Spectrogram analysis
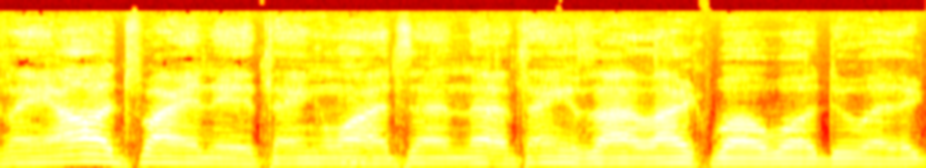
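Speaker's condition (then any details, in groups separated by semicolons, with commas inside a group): ALS; motor neuron disease, onset with speech impairment and right hand weakness; speech impairment noticed before diagnosis, prompted doctor visit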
